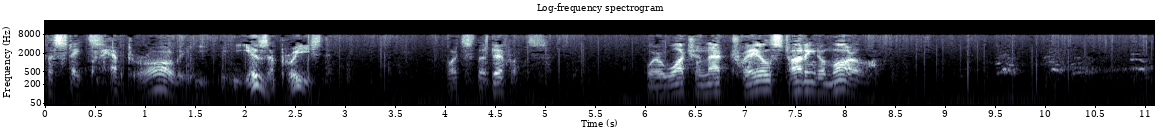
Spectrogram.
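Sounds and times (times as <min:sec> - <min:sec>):
speech: 0:00.0 - 0:03.0, 0:04.0 - 0:05.2, 0:06.0 - 0:08.4
sled dog team barking while pulling a sled on a trail: 0:09.5 - 0:11.0.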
